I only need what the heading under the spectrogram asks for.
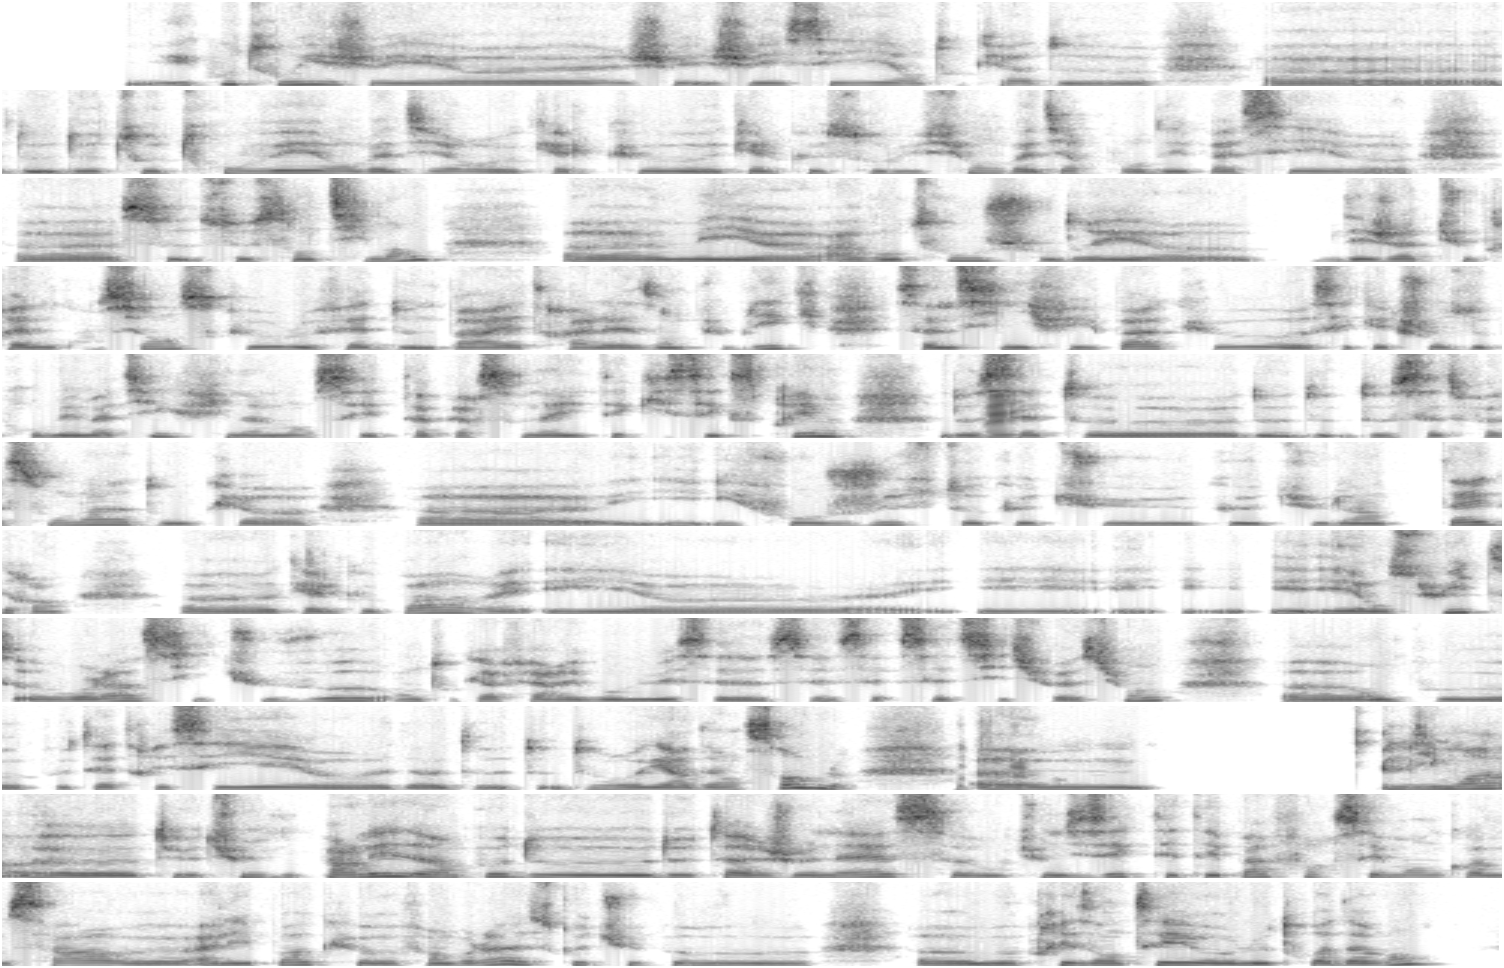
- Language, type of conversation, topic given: French, advice, Comment gérer ma peur d’être jugé par les autres ?
- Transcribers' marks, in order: drawn out: "Hem"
